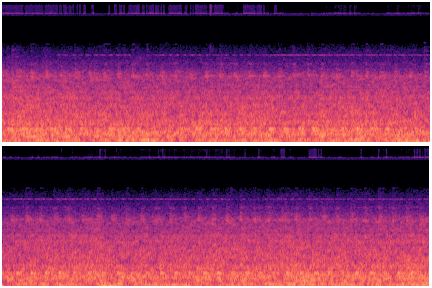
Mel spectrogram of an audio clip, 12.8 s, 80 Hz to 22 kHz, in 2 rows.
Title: Any idea what causes motor with loud noise and error code E-02 on treadmill?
